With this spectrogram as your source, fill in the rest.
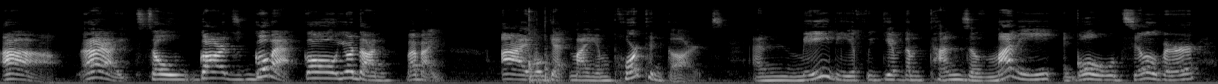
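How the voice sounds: A woman performs a put-on character voice with lively intonation and big swings in loudness. Her pace is very slow. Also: fairly high pitch for a woman.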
